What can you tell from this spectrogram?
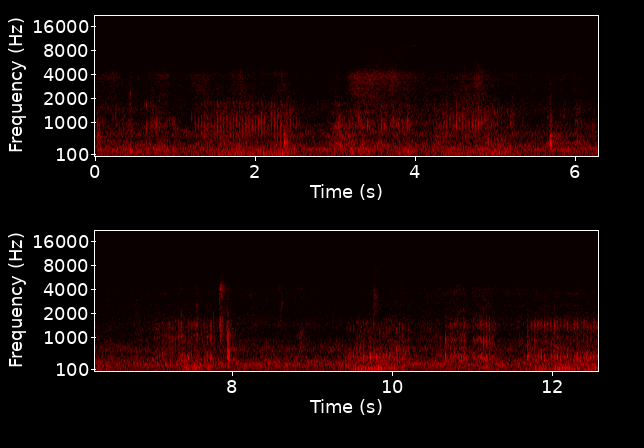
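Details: Purring house cat during a brushing session: an even, low vibrating purr under intermittent scratchy brush strokes and occasional light taps.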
